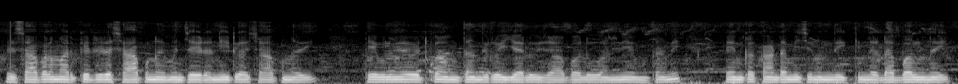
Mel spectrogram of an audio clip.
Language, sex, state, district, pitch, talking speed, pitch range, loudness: Telugu, male, Telangana, Nalgonda, 110 Hz, 175 wpm, 110-115 Hz, -13 LUFS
